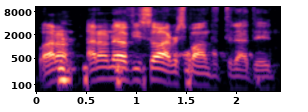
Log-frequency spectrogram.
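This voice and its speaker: A man co-hosting a motorcycle channel livestream, animated and jokingly defensive, laughing as he talks. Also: medium pitch, quick pace. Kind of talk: casual livestream chat.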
